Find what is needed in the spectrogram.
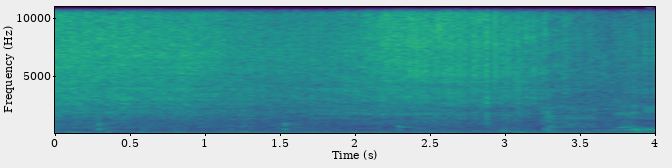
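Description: A hot-oil tarka of fried garlic, dried red chillies and cumin poured into a pot of cooked lentil dal, sizzling as the oil hits the liquid. The sizzle is strongest at first and fades over a few seconds.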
